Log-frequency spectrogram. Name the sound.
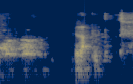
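neighbor's dog barking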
